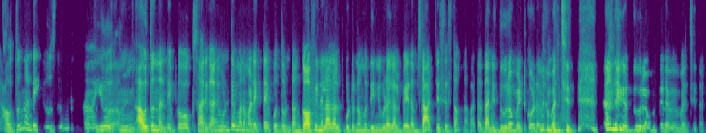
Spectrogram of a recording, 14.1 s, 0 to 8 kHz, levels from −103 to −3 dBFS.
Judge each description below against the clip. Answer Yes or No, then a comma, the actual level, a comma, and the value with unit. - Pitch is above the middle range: Yes, high, 200 Hz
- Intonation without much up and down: No, average, 3.0 semitones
